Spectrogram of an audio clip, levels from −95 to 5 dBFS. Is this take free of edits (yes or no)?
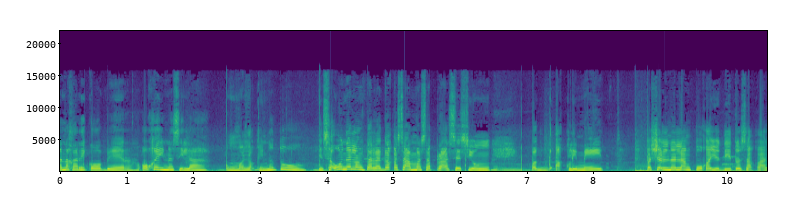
no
